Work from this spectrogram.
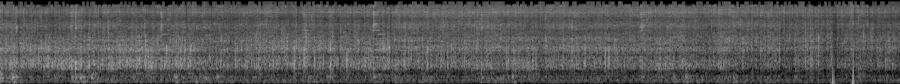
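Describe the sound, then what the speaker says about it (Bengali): Broad beans and eggplant are stirred through hot oil in a pan, a loud, steady sizzle and crackle that runs without a break, with a couple of sharp scraping knocks near the end. "সবজিগুলোকে তেলের মধ্যে নাড়াচাড়া করে নিলাম"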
